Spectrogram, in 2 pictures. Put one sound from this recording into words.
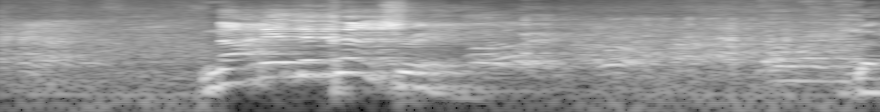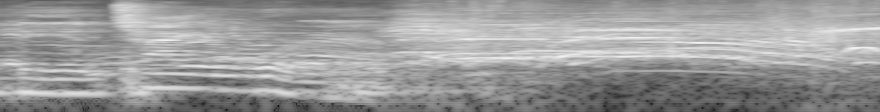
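Several men sing loudly together through microphones.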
